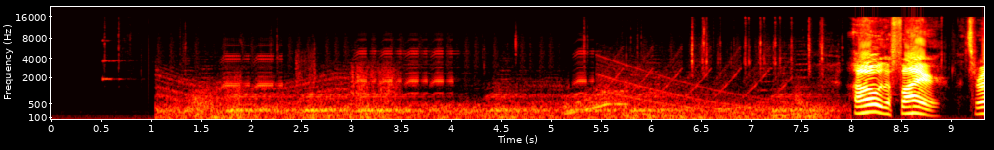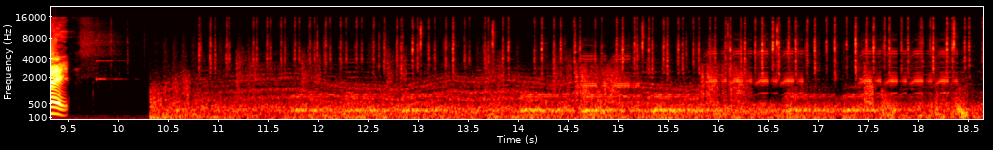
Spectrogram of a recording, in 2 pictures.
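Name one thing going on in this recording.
Video game laser shots and explosions go off.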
